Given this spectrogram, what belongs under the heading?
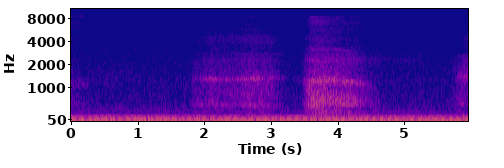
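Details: Snoring recorded with the SnoreLab phone app: soft, breathy snoring breaths over a steady low room hum, with a louder snort-like breath midway.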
